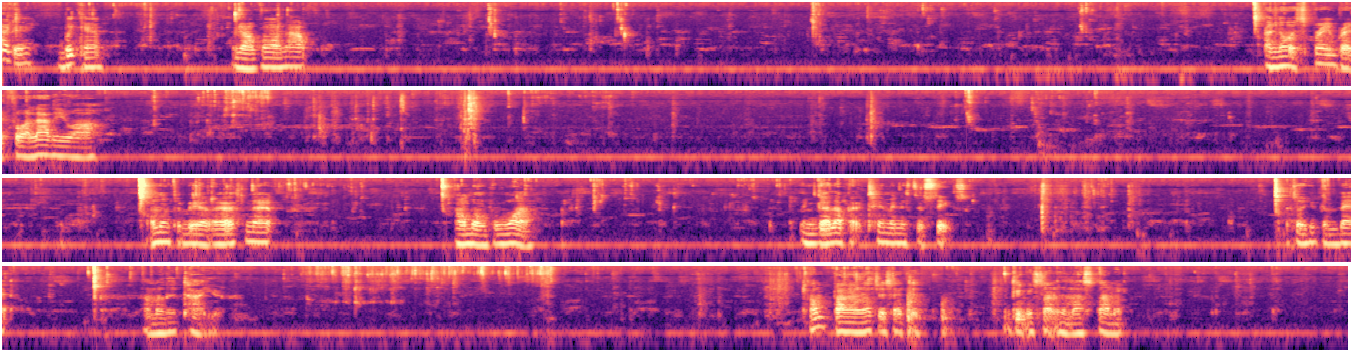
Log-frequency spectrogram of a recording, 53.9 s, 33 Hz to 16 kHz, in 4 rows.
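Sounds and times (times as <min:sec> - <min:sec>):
low steady hum: 0:00.0 - 0:53.9
person chewing food: 0:01.1 - 0:02.9, 0:03.8 - 0:06.6, 0:08.0 - 0:12.6, 0:14.9 - 0:28.5, 0:29.4 - 0:31.5, 0:32.4 - 0:35.2, 0:40.8 - 0:41.8, 0:43.2 - 0:46.6, 0:52.0 - 0:53.9
person chewing crunchy food: 0:15.0 - 0:20.3, 0:21.5 - 0:25.0, 0:43.3 - 0:46.1.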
